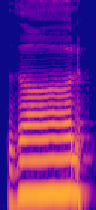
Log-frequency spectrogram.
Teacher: ذال زبان کی نوک ثنایا علیٰ کے کناروں سے تھوڑی سی باہر کی طرف اٹھانی ہے، لگانی نہیں ہے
